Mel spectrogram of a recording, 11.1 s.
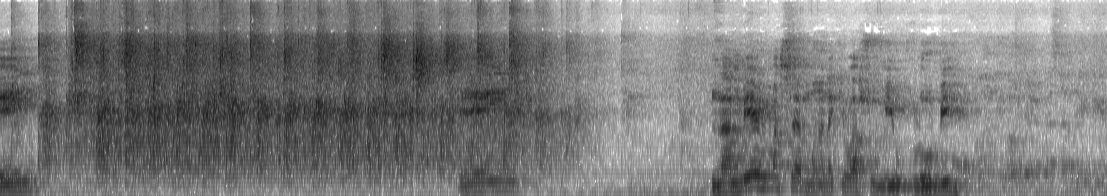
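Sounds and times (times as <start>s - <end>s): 
speech: 0.0s - 0.7s, 4.6s - 5.4s, 7.1s - 9.8s
audience applause: 0.4s - 6.0s.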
